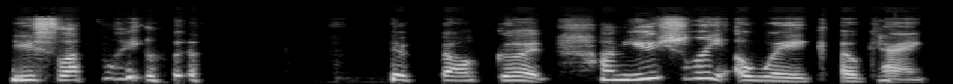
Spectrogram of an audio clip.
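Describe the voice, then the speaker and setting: A woman's voice: medium pitch, big pitch swings, unhurried, dry recording. An older woman chatting casually as a livestream host, rambling easily through asides, her words slightly slurred from missing front teeth. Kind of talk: casual chat.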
